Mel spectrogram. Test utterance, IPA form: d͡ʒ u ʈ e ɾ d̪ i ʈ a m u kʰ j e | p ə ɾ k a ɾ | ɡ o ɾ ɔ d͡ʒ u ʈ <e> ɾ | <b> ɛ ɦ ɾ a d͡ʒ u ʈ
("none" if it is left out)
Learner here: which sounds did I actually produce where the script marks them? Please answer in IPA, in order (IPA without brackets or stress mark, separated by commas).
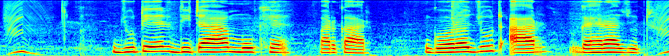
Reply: a, ɡ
